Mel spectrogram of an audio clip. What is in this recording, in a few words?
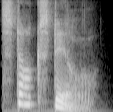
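"stock still", English, British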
